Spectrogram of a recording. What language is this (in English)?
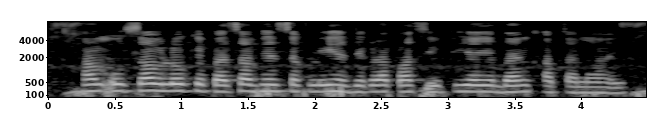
Magahi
